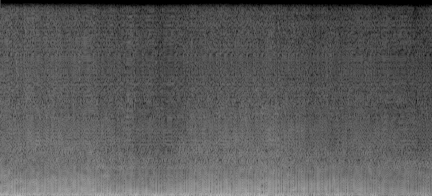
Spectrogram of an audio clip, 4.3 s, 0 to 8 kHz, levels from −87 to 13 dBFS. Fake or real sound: fake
